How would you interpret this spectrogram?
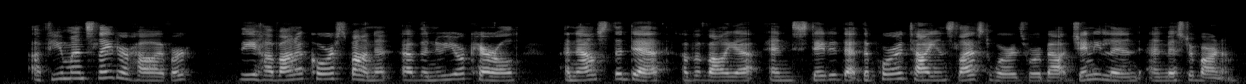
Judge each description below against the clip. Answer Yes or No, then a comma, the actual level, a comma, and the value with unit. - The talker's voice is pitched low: No, high, 195 Hz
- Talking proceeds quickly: No, average, 160 wpm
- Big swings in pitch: No, average, 4.7 semitones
